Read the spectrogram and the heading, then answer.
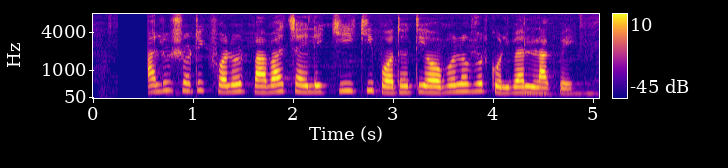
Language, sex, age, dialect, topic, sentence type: Bengali, female, 18-24, Rajbangshi, agriculture, question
